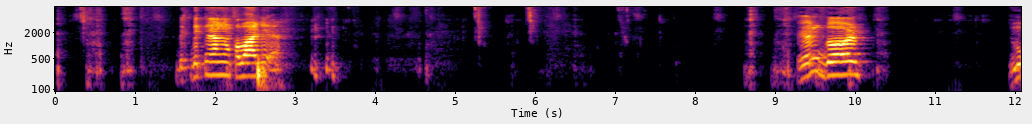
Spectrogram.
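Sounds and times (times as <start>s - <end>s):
person chewing food: 0.0s - 1.5s, 3.4s - 9.3s, 10.1s - 11.9s.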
